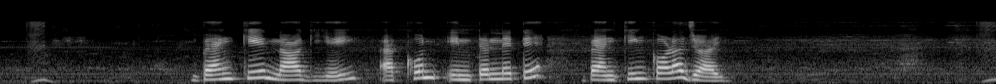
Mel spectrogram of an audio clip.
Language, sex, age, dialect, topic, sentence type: Bengali, female, 25-30, Standard Colloquial, banking, statement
